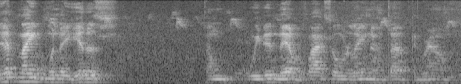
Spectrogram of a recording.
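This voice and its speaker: With audible room echo and noticeable background noise, a man speaks fairly slowly at medium pitch in a monotone, flat way. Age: 80s+. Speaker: war veteran. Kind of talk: testimony. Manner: halting.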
